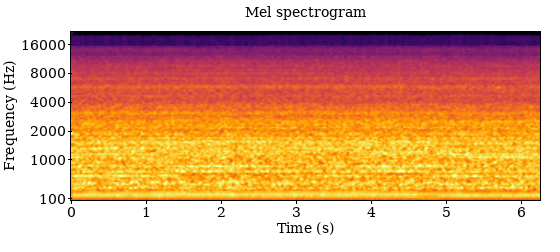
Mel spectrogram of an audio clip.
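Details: WEN TF1450X 14500W tri-fuel generator after repair, formerly dying after 20 seconds with loss of spark: steady, even engine drone with constant hum, no surging, hunting or cut-out; now runs normally past 20 seconds.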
